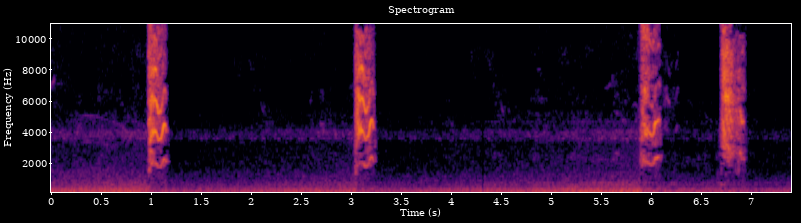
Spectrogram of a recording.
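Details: Female double-collared seedeater call used to get males singing: four brief, bright, high chips spaced irregularly a second or more apart over a quiet background with a faint constant high hum.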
